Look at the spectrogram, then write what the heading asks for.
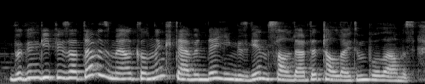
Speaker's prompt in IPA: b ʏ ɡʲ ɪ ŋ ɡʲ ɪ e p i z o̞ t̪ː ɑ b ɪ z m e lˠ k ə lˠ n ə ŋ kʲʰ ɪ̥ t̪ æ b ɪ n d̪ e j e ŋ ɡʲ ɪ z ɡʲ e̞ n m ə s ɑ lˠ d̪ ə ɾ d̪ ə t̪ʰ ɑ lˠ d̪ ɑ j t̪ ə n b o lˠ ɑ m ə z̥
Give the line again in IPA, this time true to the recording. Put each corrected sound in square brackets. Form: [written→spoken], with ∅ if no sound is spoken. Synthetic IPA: b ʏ ɡʲ ɪ ŋ ɡʲ ɪ e p i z o̞ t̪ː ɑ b ɪ z m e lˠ k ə lˠ n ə ŋ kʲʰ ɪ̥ t̪ æ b ɪ n d̪ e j e ŋ ɡʲ ɪ z ɡʲ e̞ n m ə s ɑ lˠ d̪ [ə→ɑ] ɾ d̪ ə t̪ʰ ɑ lˠ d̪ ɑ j t̪ ə n b o lˠ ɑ m ə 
